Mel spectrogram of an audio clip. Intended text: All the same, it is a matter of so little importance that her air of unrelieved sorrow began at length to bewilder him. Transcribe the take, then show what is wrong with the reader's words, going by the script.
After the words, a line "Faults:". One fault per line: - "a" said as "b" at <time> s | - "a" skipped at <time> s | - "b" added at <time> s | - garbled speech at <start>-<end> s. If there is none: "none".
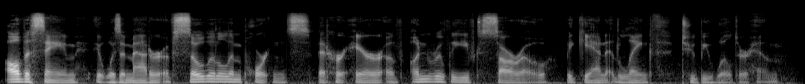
All the same, it was a matter of so little importance that her air of unrelieved sorrow began at length to bewilder him.
Faults:
- "is" said as "was" at 1.1 s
